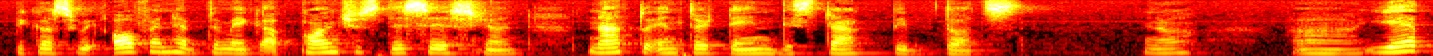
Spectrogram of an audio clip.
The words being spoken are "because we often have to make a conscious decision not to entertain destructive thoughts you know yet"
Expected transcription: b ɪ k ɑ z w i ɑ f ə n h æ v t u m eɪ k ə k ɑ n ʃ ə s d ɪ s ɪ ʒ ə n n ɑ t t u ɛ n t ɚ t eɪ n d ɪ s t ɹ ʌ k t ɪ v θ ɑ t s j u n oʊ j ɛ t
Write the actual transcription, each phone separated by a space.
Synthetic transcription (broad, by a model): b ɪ k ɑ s w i ɑ f ə n h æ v t u m eɪ k ə k ɑ n ʃ ə s d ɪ s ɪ ʃ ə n n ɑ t t u ɛ n t ɚ t eɪ n d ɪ s t ɹ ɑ k t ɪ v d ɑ t s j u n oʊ j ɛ t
